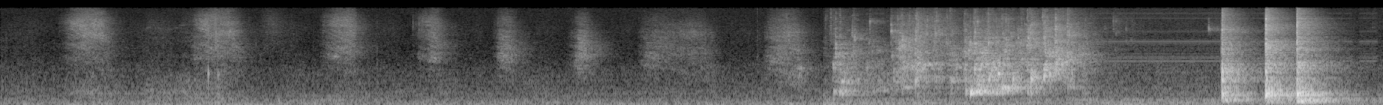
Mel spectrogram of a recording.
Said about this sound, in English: And then the shaver that I'm using now, I'll use that on my right underpit. So I'm not doubling up and wrecking the razor because they're cheap.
